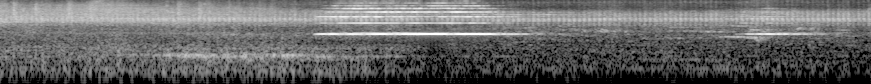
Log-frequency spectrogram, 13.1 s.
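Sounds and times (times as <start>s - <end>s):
electric train rumbling past: 0.0s - 13.0s
train horn blast: 4.7s - 8.0s, 11.0s - 12.2s.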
